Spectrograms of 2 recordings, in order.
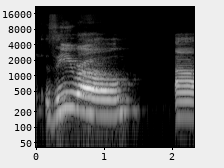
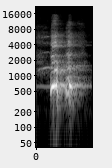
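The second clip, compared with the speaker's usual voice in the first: a sudden high burst of laughter at his own joke; loud self-amused laugh; 9 dB louder than usual. Real, not acted. Host laughing at his own point, loud high laugh. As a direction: laugh out loud, tickled by yourself. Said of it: "now that I've tickled my own fancy".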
